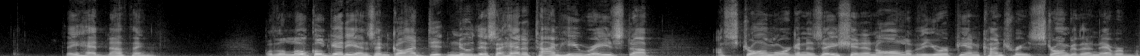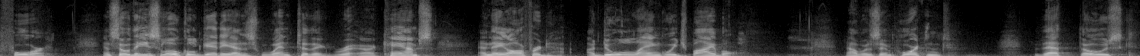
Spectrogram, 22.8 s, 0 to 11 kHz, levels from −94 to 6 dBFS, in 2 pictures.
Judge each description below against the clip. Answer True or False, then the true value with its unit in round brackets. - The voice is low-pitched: False (160 Hz)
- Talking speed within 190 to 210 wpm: False (140 wpm)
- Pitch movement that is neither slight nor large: False (6.0 semitones)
